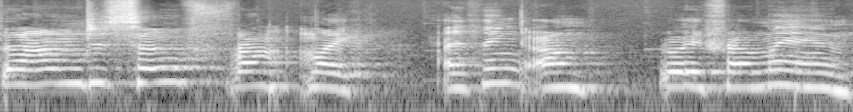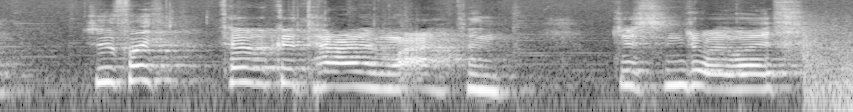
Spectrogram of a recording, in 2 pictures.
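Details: Dysarthria in a young adult woman with cerebral palsy, a brain injury before birth. She uses a wheelchair, cannot walk, has limited fine motor skills, and says she is sometimes hard to understand.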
